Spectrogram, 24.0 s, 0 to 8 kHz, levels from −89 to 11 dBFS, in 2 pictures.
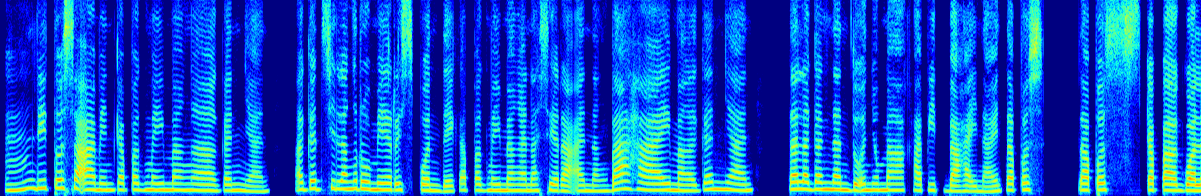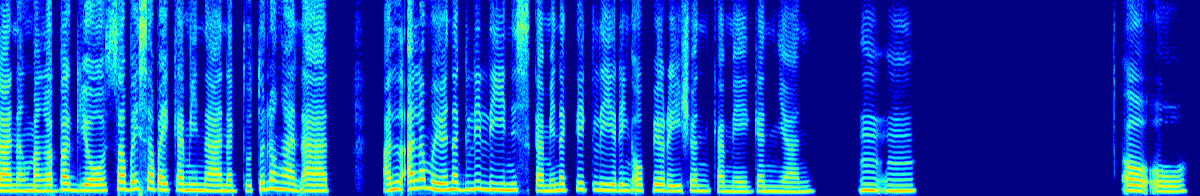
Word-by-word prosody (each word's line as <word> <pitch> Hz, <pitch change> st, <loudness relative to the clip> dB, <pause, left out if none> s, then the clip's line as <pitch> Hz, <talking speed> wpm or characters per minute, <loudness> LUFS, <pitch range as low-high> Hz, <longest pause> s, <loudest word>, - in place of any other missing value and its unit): Mm, 260 Hz, +6 st, -1 dB
dito 335 Hz, +1 st, +1 dB
sa 295 Hz, -5 st, +5 dB
amin 260 Hz, 0 st, 0 dB
kapag 260 Hz, 0 st, -3 dB
may 265 Hz, 0 st, +1 dB
mga 255 Hz, -2 st, 0 dB
ganyan, 225 Hz, -4 st, -4 dB, 0.2 s
agad 280 Hz, +2 st, 0 dB
silang 305 Hz, -1 st, 0 dB
rumeresponde 260 Hz, -7 st, 0 dB
kapag 245 Hz, -1 st, -5 dB
may 245 Hz, -, +1 dB
mga 240 Hz, -1 st, 0 dB
nasiraan 225 Hz, -2 st, -2 dB
ng 220 Hz, 0 st, -5 dB
bahay, 265 Hz, -2 st, +2 dB
mga 230 Hz, -2 st, -1 dB
ganyan, 275 Hz, -2 st, -1 dB, 0.3 s
talagang 285 Hz, -1 st, +3 dB
nando’n 255 Hz, -2 st, +3 dB
yung -, -, +2 dB
mga 250 Hz, 0 st, -1 dB
kapitbahay 225 Hz, -3 st, -2 dB
namin 205 Hz, +1 st, -4 dB
tapos 255 Hz, +2 st, 0 dB, 0.3 s
tapos 260 Hz, +1 st, -1 dB
kapag 245 Hz, -2 st, +3 dB
wala 230 Hz, -2 st, +6 dB
nang 225 Hz, 0 st, -1 dB
mga 220 Hz, +1 st, 0 dB
bagyo, 235 Hz, -2 st, +2 dB
sabay-sabay 285 Hz, 0 st, +2 dB
kami 250 Hz, -1 st, 0 dB
na 225 Hz, -2 st, +1 dB
nagtutulungan 250 Hz, +4 st, -1 dB
at 230 Hz, 0 st, +1 dB, 0.6 s
ala 265 Hz, +4 st, +2 dB
alam 335 Hz, +3 st, +4 dB
mo -, -, +6 dB
yun, 270 Hz, +2 st, +4 dB
naglilinis 275 Hz, -2 st, 0 dB
kami, 225 Hz, +2 st, -2 dB
nagke-clearing 250 Hz, -2 st, -2 dB
operation 220 Hz, -2 st, -2 dB
kami, 195 Hz, -2 st, -6 dB
ganyan. 200 Hz, -1 st, -6 dB, 0.4 s
Mhm. 230 Hz, -2 st, -1 dB, 2.1 s
Oo. 210 Hz, -2 st, 0 dB
245 Hz, 120 wpm, -23 LUFS, 225-270 Hz, 2.1 s, wala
